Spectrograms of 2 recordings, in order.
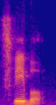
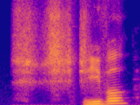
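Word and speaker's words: Svebo: Well, most people couldn't pronounce it. Svibo. Stiebel? Not Slivovica, not the drink, but Svibo.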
